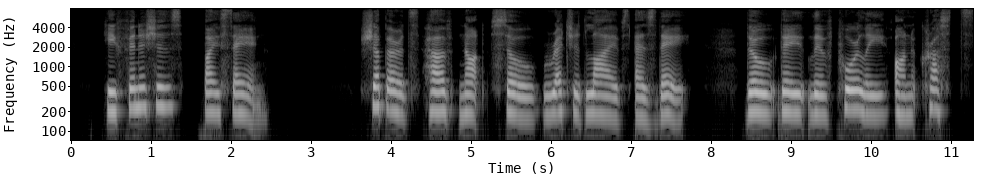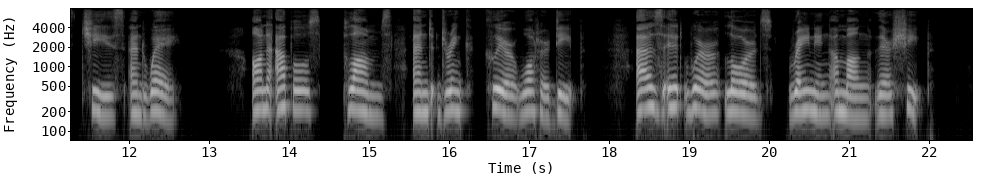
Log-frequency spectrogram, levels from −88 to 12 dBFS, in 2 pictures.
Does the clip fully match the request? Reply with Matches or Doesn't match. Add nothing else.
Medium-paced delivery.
Doesn't match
